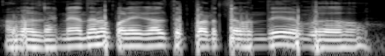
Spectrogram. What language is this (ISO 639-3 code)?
tam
